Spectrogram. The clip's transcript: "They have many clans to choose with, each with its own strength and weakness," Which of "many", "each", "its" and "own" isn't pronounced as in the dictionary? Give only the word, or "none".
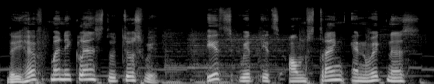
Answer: each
